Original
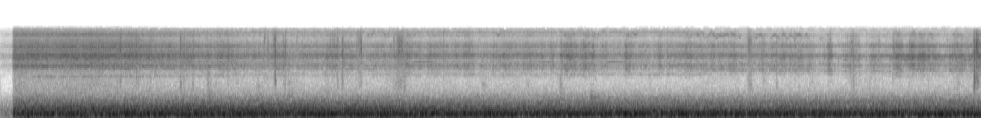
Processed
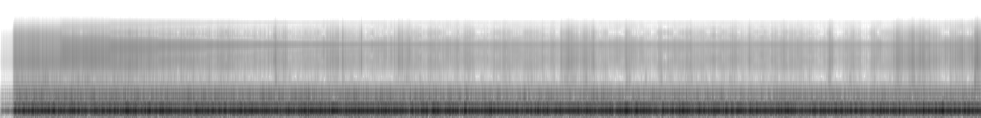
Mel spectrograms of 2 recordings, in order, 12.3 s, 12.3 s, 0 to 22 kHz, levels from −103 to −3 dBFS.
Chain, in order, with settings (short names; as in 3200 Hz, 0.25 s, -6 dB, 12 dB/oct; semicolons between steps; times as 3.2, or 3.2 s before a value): vocoder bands 4, saw 189 Hz; on a send: thin delay 0.603 s, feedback 62%, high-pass 2300 Hz, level -7.5 dB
